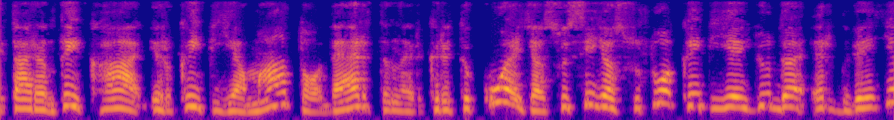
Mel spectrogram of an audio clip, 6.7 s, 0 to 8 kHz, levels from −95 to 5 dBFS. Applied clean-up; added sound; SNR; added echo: none; none; none; none.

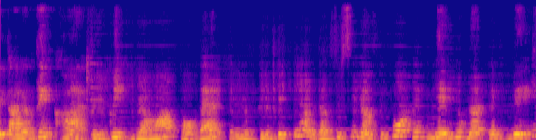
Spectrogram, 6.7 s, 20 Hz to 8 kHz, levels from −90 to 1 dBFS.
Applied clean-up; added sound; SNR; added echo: neural mask model DeepFilterNet 3.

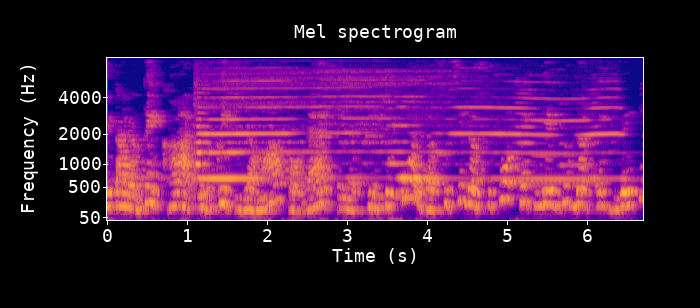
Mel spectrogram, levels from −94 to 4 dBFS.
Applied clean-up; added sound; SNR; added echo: classical method WPE with log-MMSE.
